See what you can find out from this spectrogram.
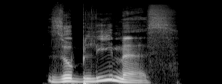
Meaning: strong/mixed nominative/accusative neuter singular of sublim
- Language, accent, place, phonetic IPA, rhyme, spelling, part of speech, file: German, Germany, Berlin, [zuˈbliːməs], -iːməs, sublimes, adjective, De-sublimes.ogg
